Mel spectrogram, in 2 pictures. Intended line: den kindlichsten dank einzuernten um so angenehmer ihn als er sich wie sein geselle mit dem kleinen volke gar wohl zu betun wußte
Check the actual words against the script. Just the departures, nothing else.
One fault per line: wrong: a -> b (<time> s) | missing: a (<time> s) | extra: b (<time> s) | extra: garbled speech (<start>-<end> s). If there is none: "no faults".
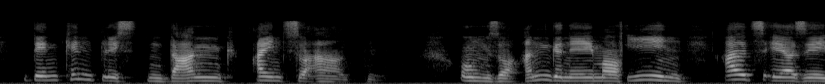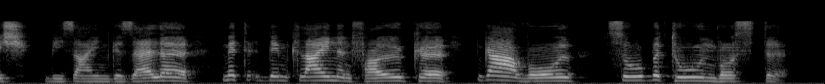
no faults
